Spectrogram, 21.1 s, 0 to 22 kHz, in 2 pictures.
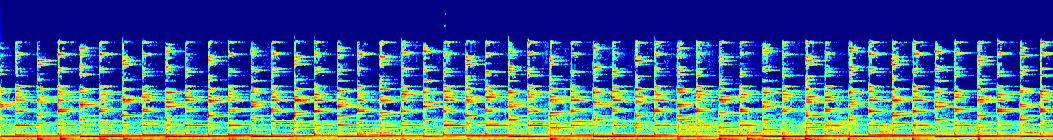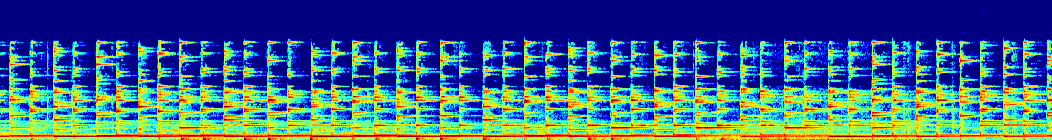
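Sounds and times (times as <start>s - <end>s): melody of struck notes: 0.0s - 21.0s
steady drum beats: 0.0s - 21.0s.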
